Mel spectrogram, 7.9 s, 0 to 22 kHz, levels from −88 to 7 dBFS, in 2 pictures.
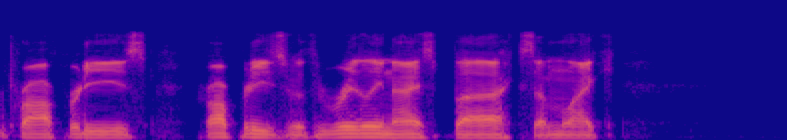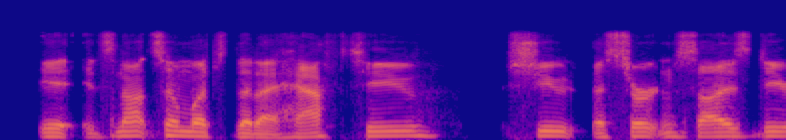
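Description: A speech recording carrying Opus voice compression from start to finish. Content stops at about 8.6 kHz, consistent with wideband SILK, the linear-prediction mode, and the coarse coding of the excitation is plainly audible as a muffled, slightly hoarse and robotic quality to the speech. The overall level of damage fits a low rate of around 12 kbps with 20 ms frames.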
